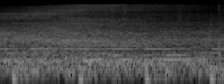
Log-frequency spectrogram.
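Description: A car passing on the road, its tyre and road noise swelling and then fading, over background music with a steady beat.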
